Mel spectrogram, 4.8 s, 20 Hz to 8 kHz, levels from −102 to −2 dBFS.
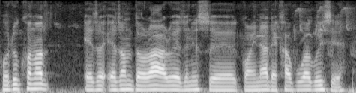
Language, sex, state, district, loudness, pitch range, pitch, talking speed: Assamese, male, Assam, Sonitpur, -15 LUFS, 125-140 Hz, 135 Hz, 150 wpm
